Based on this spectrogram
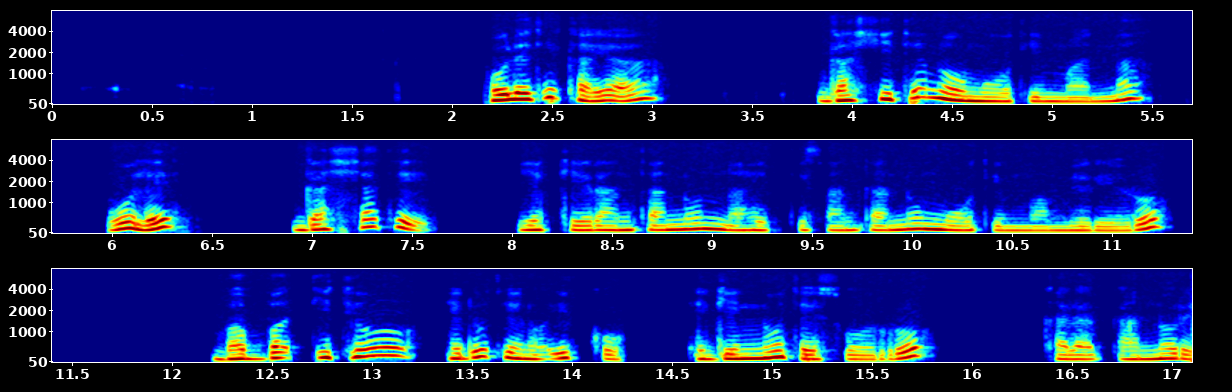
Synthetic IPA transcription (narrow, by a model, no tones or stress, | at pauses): pɔlɛt̪ɪkɐja | ɡɐʃːɪt̪ɛnɔmoːt̪ɪmːɐnːɐ | wɔlɛ | ɡɐʃːɐt̪ɛ | jɛkːeːɾɐnt̪ɐnːɔnːɐhɛt̪ːɪsɐnt̪ɐnːɔmoːt̪ɪmːɐnmɛɾeːɾɔ | bɐbːɐt̪ʼːɪt̪ɛohɛd̪ɔt̪ɛnɔɪkːɔ | ɛɡɛnːɔt̪ɛsoːrːɔ | kʰɐlɐkʼːɐnːɔɾɛ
